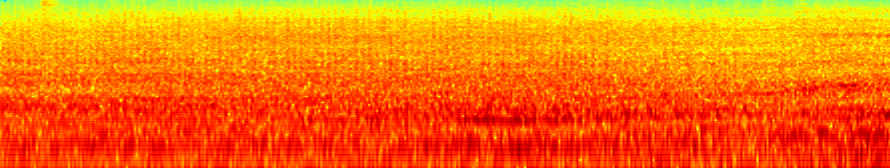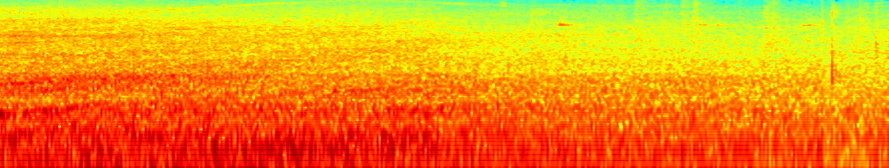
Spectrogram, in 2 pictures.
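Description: A fire engine's diesel motor idles with a steady low rumble nearby.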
